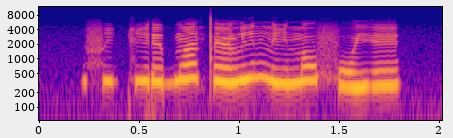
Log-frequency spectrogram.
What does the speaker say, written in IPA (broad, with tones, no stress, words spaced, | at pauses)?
fi˧ki˧ɾe˧ bã˦tɛ̃˧li˦ ni˧nɔ˦ fo˧je˦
